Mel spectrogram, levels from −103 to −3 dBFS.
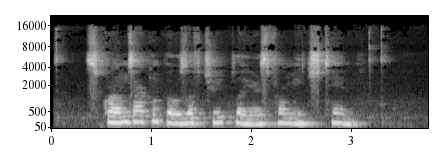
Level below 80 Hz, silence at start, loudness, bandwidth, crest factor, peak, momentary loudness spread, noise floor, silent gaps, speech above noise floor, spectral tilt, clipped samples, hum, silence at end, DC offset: -56 dBFS; 0.05 s; -19 LUFS; 16.5 kHz; 16 dB; -4 dBFS; 8 LU; -46 dBFS; none; 27 dB; -5 dB/octave; under 0.1%; none; 0.65 s; under 0.1%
